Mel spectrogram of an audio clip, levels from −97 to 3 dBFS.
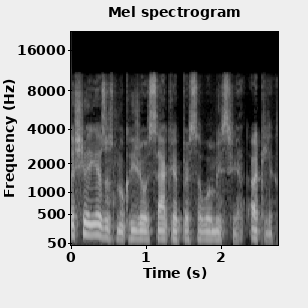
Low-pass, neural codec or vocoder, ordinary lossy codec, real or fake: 10.8 kHz; codec, 24 kHz, 1 kbps, SNAC; MP3, 96 kbps; fake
